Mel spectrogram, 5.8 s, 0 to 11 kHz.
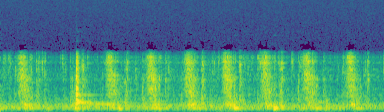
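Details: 2002 Honda Civic 1.7L 5-speed, recorded through a custom knock sensor setup on the block: uneven thudding bursts about twice a second with a sharp clack among them; misfire with knock, misfiring cylinder identified from this recording.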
